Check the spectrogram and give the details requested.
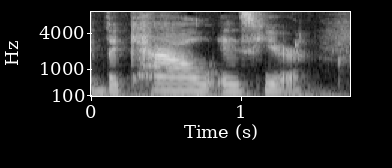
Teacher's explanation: And so we're just going to make an extra w sound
